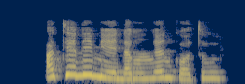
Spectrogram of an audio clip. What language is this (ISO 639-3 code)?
kln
